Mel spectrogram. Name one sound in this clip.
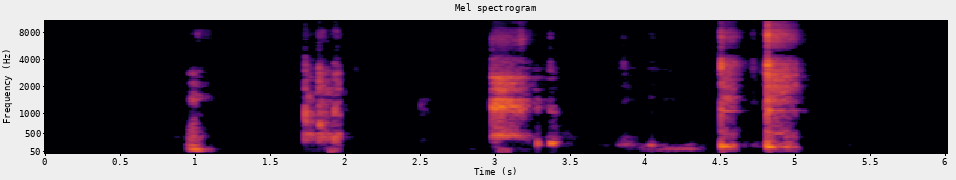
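Plastic blender parts click and clack as they are fitted and taken apart.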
